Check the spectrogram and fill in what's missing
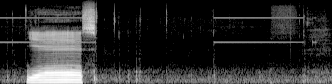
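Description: A multimeter on continuity test gives a loud, steady beep lasting about a second, checking a bridge rectifier during a no-power fault repair, followed by light clicks and a quieter second tone.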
